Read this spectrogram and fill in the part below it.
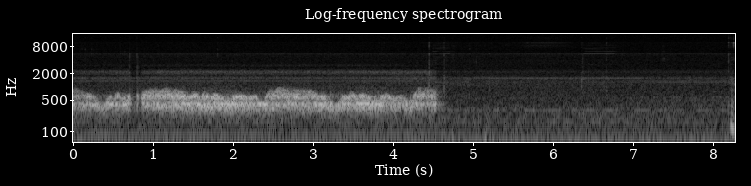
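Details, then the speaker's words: Hepatic vein spectral Doppler audio in a patient with liver cirrhosis: steady whooshing venous flow with only faint pulsing, systolic and diastolic components not identifiable, atrial contraction barely seen; dampened monophasic hepatic vein flow. "entonces acá si vemos cambios significativos a nivel de la hemodinámica por en este paciente con cirrosis hepática no y te rogamos otra avena y vemos que la onda monofásica es mucho más pronunciada no se pueden identificar los componentes adecuadamente"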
